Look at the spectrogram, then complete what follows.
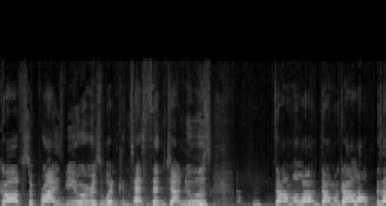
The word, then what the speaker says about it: Janusz: The latest episode of Great British Bake Off surprised viewers when contestant Januz Domagala? Is that how you say it? Janusz.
